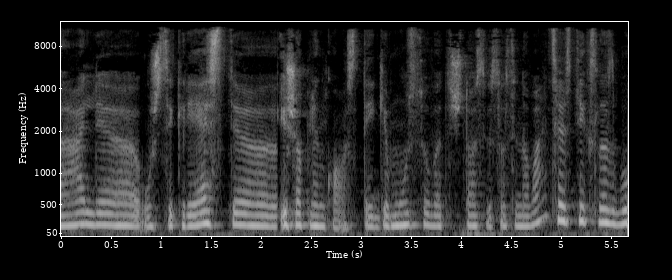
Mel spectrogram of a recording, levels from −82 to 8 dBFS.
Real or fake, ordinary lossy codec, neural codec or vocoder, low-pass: real; AAC, 48 kbps; none; 10.8 kHz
